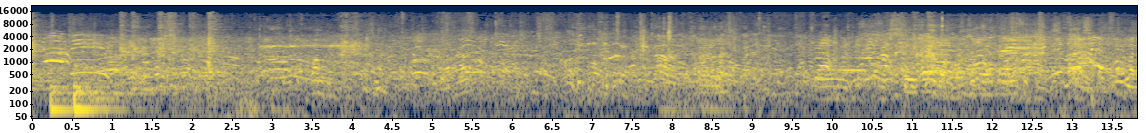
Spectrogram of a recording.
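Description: Young men shout and call to each other outdoors at a distance.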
